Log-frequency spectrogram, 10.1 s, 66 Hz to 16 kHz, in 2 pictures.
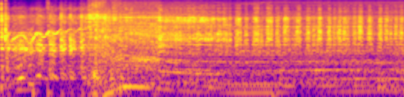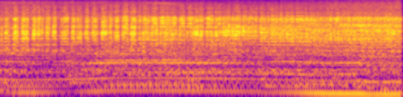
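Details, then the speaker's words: Wrecked BMW M3 rebuild, started with the serpentine belt removed: cranks, catches quickly and settles to a steady even idle without squeal or rattle. The earlier startup noise is gone; power steering pump or its impact-damaged pulley is suspected. "All right, you guys just saw car starts up perfectly fine without that pulley."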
